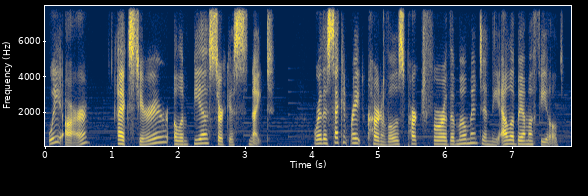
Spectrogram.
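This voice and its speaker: A woman's voice: mid-range voice, expressive, moderate pace, faint music behind. A woman reading stage directions as the narrator of a screenplay.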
